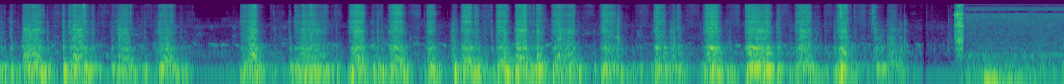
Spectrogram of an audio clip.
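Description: Drain snake's coiled steel cable being worked through a drain pipe, rasping and scraping in quick repeated strokes, about three a second, as the line is cleared of a backup. The strokes stop about nine seconds in.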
